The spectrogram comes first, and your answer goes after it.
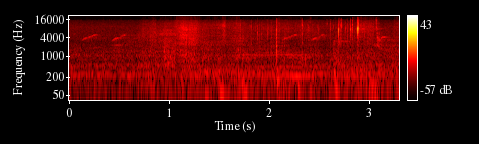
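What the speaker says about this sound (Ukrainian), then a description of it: "Так, і бджілки вилазять." Honeybees buzz softly and continuously close by as they crawl out of a log hive during the first spring flight, with faint chirps of birds in the background.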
